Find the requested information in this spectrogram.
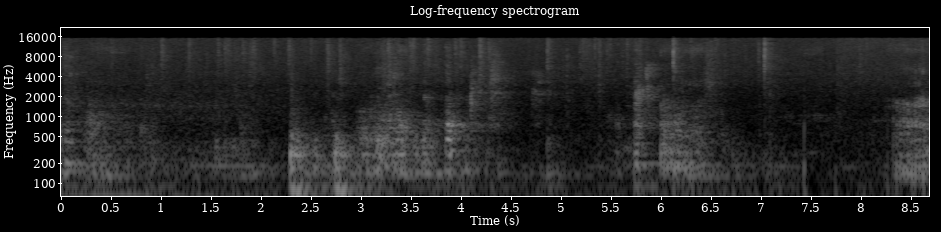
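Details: A Chihuahua growls while playing with a ball indoors. Rough, low rumbling growls come in uneven bursts, loudest around the middle, with short pauses between them. Thumps and handling noises are also heard.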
